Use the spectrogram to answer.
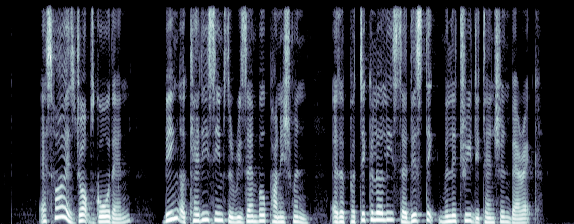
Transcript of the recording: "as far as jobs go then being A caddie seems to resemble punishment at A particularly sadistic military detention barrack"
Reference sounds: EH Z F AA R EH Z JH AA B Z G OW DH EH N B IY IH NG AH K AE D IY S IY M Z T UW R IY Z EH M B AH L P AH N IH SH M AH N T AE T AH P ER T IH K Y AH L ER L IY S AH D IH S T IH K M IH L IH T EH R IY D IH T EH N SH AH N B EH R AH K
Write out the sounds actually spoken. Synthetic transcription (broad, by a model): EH S F AA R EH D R AA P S G OW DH EH N B IY IH NG AH K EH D IY S IY M S T UW R IY Z EH M B AH L P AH N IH SH M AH N T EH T AH P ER T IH K Y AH L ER L IY S AH D IH S T IH K M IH L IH T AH R IY D IH T EH N SH AH N B EH R AH K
